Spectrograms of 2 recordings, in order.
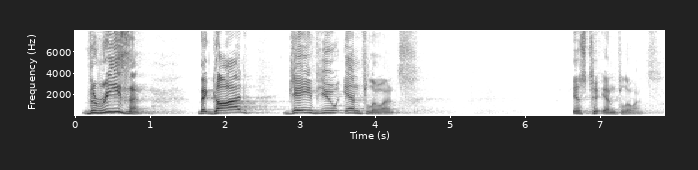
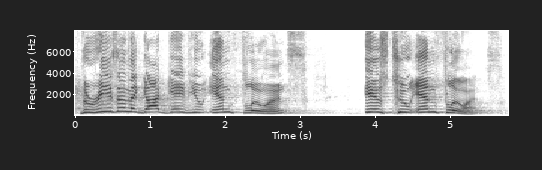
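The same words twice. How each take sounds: First: Each phrase set apart by long pauses; profound statement. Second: Higher and slow, drawn out; repeated for emphasis. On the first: To the congregation before a profound line, weighty and paused. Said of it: "This is gonna be profound". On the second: Pastor restating his profound line, higher and slower. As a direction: say it again raised and slowly, driving it home. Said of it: "That's, that's profound, man". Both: Shown as a demonstration.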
